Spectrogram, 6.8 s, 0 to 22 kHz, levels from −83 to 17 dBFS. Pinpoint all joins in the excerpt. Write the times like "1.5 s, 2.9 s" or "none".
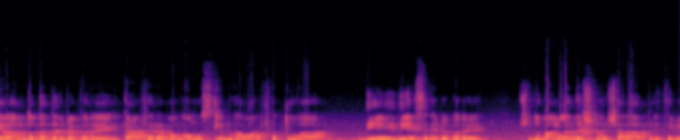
none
